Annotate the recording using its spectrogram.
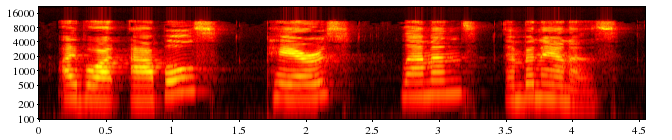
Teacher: Listen to how all but the last item in this list is spoken with a rising intonation.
